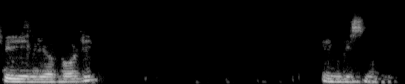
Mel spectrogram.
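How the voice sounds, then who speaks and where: Male meditation teacher, non-native English, very slow delivery, mid-pitched, gentle phrases with long pauses. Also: breathy edge, lo-fi sound. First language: not English. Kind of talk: guided meditation instruction.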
